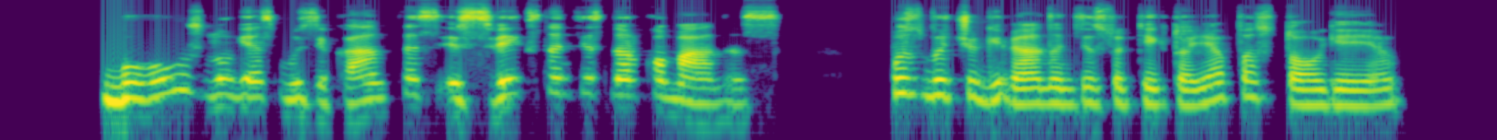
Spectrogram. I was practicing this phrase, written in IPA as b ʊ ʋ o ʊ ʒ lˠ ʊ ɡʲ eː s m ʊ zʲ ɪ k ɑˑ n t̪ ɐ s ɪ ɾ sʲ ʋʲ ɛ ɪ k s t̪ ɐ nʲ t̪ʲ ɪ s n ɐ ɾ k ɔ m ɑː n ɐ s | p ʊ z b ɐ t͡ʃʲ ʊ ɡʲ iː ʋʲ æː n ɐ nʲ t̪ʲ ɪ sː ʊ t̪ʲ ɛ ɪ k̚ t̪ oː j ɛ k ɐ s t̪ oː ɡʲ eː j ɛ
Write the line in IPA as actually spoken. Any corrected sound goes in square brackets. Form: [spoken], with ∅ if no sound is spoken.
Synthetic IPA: b ʊ ʋ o ʊ ʒ lˠ ʊ ɡʲ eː s m ʊ zʲ ɪ k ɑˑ n t̪ ɐ s ɪ ɾ sʲ ʋʲ ɛ ɪ k s t̪ ɐ nʲ t̪ʲ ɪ s n ɐ ɾ k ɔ m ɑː n ɐ s | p ʊ z b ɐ t͡ʃʲ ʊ ɡʲ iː ʋʲ æː n ɐ nʲ t̪ʲ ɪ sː ʊ t̪ʲ ɛ ɪ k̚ t̪ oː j ɛ [p] ɐ s t̪ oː ɡʲ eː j ɛ

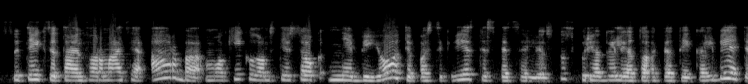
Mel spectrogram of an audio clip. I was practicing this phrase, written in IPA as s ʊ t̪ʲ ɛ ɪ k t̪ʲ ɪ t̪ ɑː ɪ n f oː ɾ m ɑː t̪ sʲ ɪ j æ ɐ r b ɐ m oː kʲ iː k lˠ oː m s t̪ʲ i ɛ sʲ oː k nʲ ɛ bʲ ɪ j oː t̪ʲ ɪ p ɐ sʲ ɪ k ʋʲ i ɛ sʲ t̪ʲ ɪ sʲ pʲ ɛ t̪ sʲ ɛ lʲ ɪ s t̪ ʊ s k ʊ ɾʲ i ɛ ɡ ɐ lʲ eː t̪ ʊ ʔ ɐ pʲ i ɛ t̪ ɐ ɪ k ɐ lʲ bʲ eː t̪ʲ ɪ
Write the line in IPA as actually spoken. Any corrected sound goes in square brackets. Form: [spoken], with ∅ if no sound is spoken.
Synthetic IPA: s ʊ t̪ʲ ɛ ɪ k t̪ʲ ɪ t̪ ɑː ɪ n f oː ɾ m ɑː t̪ sʲ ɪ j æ ɐ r b ɐ m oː kʲ iː k lˠ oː m s t̪ʲ i ɛ sʲ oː k nʲ ɛ bʲ ɪ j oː t̪ʲ ɪ p ɐ sʲ ɪ k ʋʲ i ɛ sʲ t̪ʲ ɪ sʲ pʲ ɛ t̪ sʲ ɛ lʲ ɪ s t̪ ʊ s k ʊ ɾʲ i ɛ ɡ ɐ lʲ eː t̪ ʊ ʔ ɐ pʲ i ɛ t̪ ɐ ɪ k ɐ lʲ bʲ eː t̪ʲ ɪ

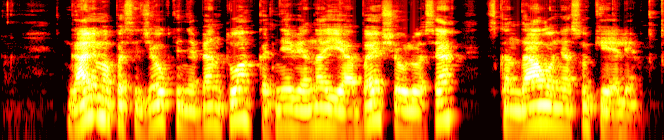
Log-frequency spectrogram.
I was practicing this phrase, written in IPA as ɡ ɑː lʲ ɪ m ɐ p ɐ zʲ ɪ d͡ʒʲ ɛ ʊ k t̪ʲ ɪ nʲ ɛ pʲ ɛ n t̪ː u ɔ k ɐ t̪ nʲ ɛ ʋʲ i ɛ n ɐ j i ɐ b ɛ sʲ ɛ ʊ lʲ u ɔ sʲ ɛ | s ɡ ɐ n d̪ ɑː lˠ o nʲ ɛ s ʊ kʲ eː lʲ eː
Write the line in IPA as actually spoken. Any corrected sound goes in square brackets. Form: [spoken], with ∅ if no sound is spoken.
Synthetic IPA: ɡ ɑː lʲ ɪ m ɐ p ɐ [sʲ] ɪ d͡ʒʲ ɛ ʊ k t̪ʲ ɪ nʲ ɛ [bʲ] ɛ n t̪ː u ɔ k ɐ t̪ nʲ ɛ ʋʲ i ɛ n ɐ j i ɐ b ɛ [ʃʲ] ɛ ʊ lʲ u ɔ sʲ ɛ | s [k] ɐ n d̪ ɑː lˠ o nʲ ɛ s ʊ kʲ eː lʲ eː

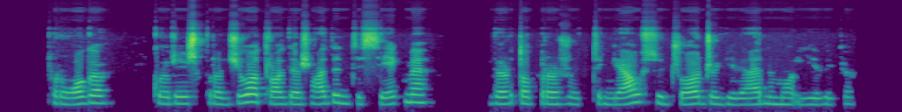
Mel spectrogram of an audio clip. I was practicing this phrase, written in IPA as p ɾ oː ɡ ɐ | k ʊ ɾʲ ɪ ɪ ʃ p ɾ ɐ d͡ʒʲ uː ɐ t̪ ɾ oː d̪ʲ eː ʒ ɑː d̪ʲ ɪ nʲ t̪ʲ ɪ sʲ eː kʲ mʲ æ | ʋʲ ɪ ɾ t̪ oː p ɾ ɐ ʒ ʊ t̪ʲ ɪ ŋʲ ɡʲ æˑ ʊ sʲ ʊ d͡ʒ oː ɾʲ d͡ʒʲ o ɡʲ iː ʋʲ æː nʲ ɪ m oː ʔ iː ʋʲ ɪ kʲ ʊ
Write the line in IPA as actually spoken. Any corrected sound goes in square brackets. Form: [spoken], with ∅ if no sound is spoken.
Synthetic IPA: p ɾ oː ɡ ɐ | k ʊ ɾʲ ɪ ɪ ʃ p ɾ ɐ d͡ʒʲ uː ɐ t̪ ɾ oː d̪ʲ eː ʒ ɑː d̪ʲ ɪ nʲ t̪ʲ ɪ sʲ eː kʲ mʲ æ | ʋʲ ɪ ɾ t̪ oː p ɾ ɐ ʒ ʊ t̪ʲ ɪ ŋʲ ɡʲ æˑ ʊ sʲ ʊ d͡ʒ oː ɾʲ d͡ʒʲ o ɡʲ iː ʋʲ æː nʲ ɪ m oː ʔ iː ʋʲ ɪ kʲ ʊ

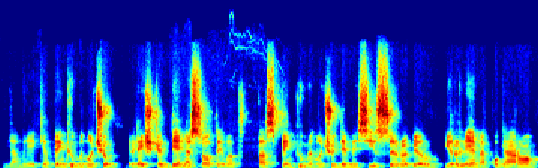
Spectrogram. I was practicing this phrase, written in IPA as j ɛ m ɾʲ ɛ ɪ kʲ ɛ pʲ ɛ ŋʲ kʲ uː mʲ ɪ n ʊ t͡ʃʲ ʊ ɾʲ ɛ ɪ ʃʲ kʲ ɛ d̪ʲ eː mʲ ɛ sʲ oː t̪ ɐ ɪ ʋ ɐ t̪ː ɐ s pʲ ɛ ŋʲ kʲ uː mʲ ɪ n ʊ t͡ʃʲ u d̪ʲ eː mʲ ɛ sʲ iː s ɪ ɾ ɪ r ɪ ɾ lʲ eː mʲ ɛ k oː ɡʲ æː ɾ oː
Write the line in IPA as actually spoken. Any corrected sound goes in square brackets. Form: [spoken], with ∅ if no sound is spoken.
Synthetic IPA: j ɛ m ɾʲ ɛ ɪ kʲ ɛ pʲ ɛ ŋʲ kʲ uː mʲ ɪ n ʊ t͡ʃʲ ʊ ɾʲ ɛ ɪ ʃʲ kʲ ɛ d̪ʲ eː mʲ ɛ sʲ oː t̪ ɐ ɪ ʋ ɐ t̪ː ɐ s pʲ ɛ ŋʲ kʲ uː mʲ ɪ n ʊ t͡ʃʲ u d̪ʲ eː mʲ ɛ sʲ iː s ɪ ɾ ɪ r ɪ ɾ lʲ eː mʲ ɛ k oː ɡʲ æː ɾ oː

